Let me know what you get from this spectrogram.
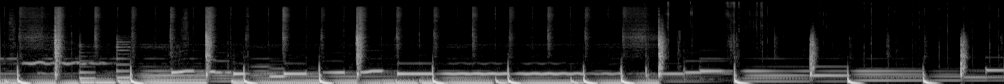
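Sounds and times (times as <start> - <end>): kick drums: 5.1 - 7.6, 8.5 - 9.5.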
